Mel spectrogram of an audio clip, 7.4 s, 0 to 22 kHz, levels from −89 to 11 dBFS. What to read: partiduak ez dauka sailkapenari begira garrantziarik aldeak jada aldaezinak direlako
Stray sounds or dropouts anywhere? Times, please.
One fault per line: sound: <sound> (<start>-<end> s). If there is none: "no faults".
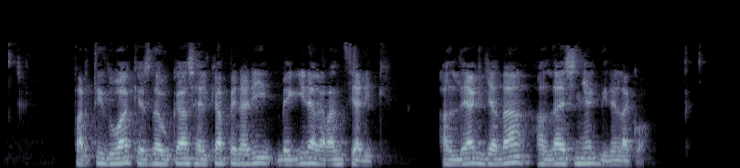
no faults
